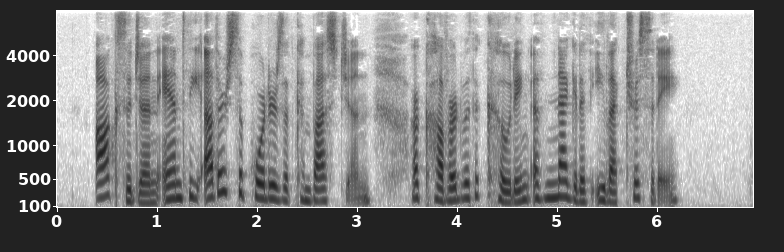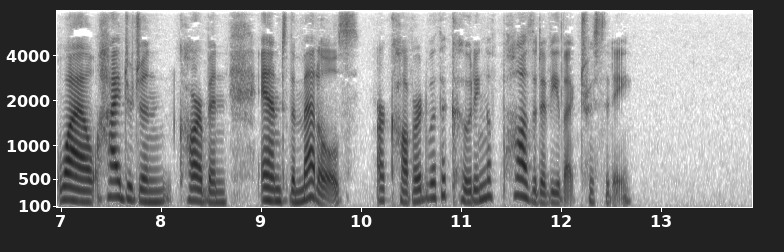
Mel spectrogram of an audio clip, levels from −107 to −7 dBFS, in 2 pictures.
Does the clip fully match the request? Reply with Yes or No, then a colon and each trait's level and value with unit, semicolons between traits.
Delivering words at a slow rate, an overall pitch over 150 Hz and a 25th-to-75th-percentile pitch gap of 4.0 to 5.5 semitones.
Yes: slow, 125 wpm; high, 190 Hz; average, 4.7 semitones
